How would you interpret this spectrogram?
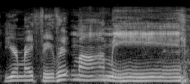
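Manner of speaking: put-on slow, sugary kid voice; sucking up. Kid to mom at party, slow sweet-talk. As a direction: drag it out sweetly to butter mom up.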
